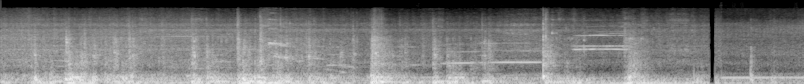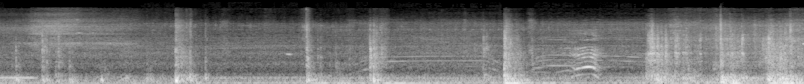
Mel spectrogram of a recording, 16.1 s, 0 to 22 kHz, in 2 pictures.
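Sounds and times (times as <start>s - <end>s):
refuse truck running: 0.0s - 16.0s
bins banging against lifter: 0.2s - 13.6s, 14.4s - 16.0s.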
